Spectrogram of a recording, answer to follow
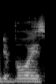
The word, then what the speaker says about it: Du Bois: name is not pronounced Dubois. I know many people, if you know any bit of French, you would think it's pronounced Dubois.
